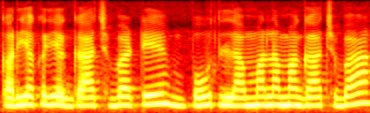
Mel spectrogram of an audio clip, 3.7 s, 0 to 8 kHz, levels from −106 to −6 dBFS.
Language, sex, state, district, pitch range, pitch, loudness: Bhojpuri, female, Bihar, Muzaffarpur, 210-230 Hz, 220 Hz, -14 LUFS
